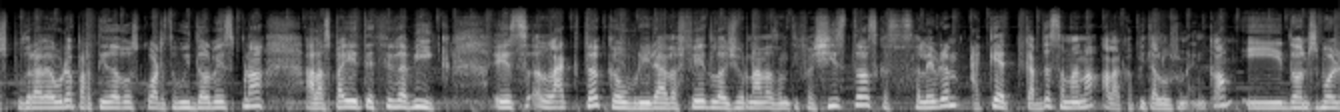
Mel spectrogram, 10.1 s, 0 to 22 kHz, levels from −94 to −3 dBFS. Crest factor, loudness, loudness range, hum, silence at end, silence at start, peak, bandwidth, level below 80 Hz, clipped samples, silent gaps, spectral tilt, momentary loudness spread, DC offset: 20 dB; -26 LUFS; 2 LU; none; 0 s; 0 s; -6 dBFS; 15 kHz; -74 dBFS; under 0.1%; none; -5 dB/octave; 6 LU; under 0.1%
